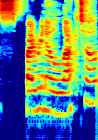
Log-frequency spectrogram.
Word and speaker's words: Spironolactone: I'm not going to show you the bottle because it has my full name and everything on it, but I'm currently on Spironolactone, I believe is how you say it.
